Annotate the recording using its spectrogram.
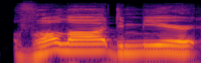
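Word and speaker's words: Volodymyr: type names um okay I'm gonna try to pronounce it Volo damir zielinski his first name is spelled v-o-l-o-d-y-m-y-r for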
